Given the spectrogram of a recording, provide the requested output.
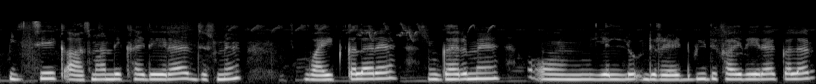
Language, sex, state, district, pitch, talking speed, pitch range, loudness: Magahi, female, Bihar, Gaya, 235 Hz, 170 wpm, 230-250 Hz, -15 LUFS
